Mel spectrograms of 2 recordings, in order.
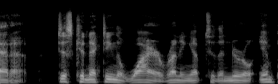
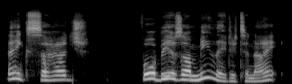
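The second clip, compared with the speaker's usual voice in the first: much higher voice, light and grateful; relieved female pilot; 12 semitones higher, 3 dB louder than usual. Acted. Pilot thanking her sergeant after the rescue, high and relieved. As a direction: thank him with a relieved grin.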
